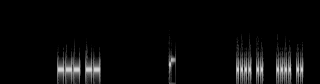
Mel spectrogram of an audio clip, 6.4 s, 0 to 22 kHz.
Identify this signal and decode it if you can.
Morse code, heard as a keyed tone, about 28 wpm, 700 Hz. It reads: OM HI HI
